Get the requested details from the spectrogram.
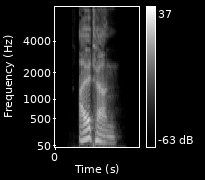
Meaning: to age
- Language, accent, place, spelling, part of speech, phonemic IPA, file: German, Germany, Berlin, altern, verb, /ˈʔaltɐn/, De-altern.ogg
